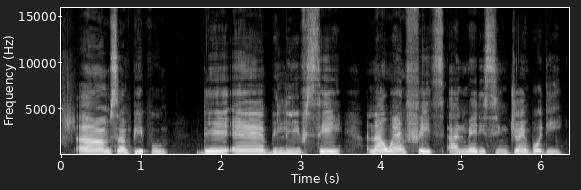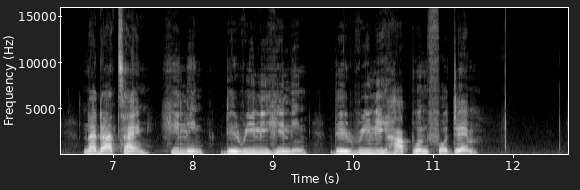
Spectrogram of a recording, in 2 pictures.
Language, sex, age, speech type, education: Nigerian Pidgin, female, 30-45, spontaneous, tertiary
